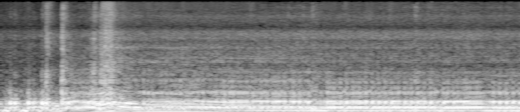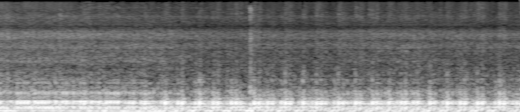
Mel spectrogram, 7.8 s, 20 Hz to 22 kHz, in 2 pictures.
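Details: Yamaha WR250 single-cylinder with good compression, just revived after sitting: thump after a throttle blip, then lumpy, uneven idle with wavering beat; carb needs rebuilding, owner unsure idle jet is fully unblocked, irregular idle.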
